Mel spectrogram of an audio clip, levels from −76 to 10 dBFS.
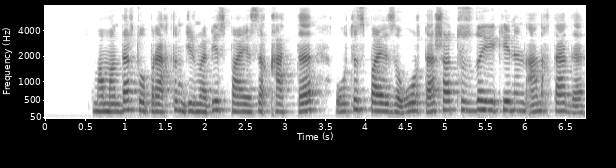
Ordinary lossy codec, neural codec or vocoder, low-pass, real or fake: none; none; none; real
